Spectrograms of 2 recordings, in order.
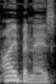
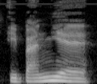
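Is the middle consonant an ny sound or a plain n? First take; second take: plain n; ny sound. First: The middle consonant is a plain n sound. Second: The middle consonant is an ny sound. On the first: The speaker calls it wrong. "it isn't Ibanez" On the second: The speaker calls it right. "it's got an enye, which is a ny sound. So it's Ibanez"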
